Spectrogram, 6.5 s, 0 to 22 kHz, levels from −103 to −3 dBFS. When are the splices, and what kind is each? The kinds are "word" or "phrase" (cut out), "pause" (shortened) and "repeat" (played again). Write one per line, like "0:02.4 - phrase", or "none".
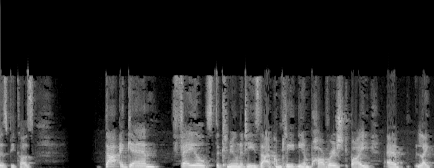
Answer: none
